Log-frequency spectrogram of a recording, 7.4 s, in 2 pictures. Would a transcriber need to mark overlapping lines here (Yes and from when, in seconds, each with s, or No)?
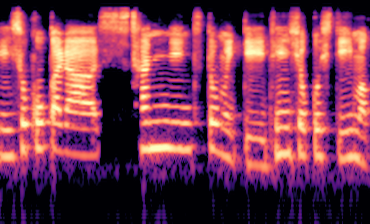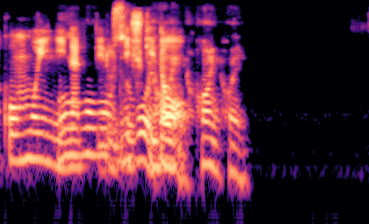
Yes, from 4.3 s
